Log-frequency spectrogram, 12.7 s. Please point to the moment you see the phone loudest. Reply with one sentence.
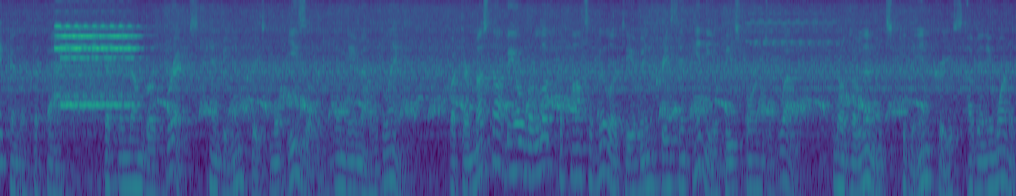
The loudest moment of the phone is at 1 second.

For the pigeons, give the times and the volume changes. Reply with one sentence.
You can hear the pigeons from 1.9 to 11.7 s, at a steady volume.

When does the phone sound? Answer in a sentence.
You can hear the phone from 0.7 to 1.8 s and from 9.2 to 10.6 s.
